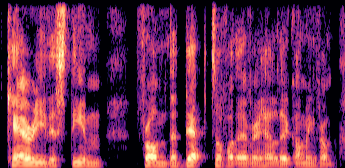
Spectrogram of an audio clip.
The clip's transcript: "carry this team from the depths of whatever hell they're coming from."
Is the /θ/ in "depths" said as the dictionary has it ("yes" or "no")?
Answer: no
